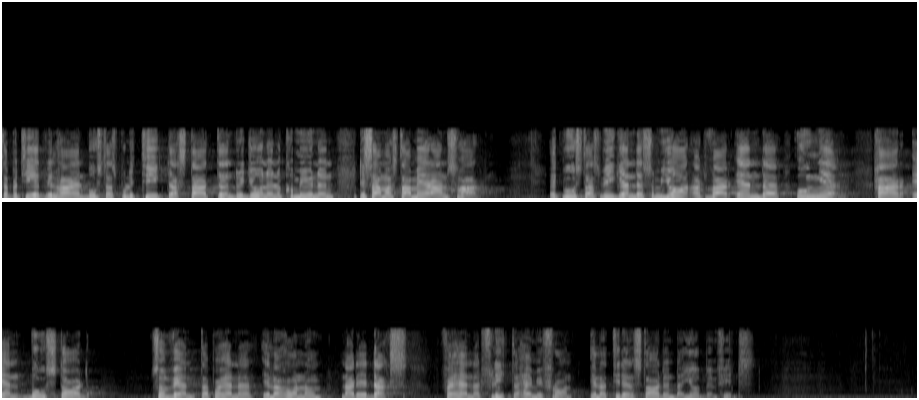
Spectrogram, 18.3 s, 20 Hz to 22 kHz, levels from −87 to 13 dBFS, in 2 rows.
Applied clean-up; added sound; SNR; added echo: none; none; none; none.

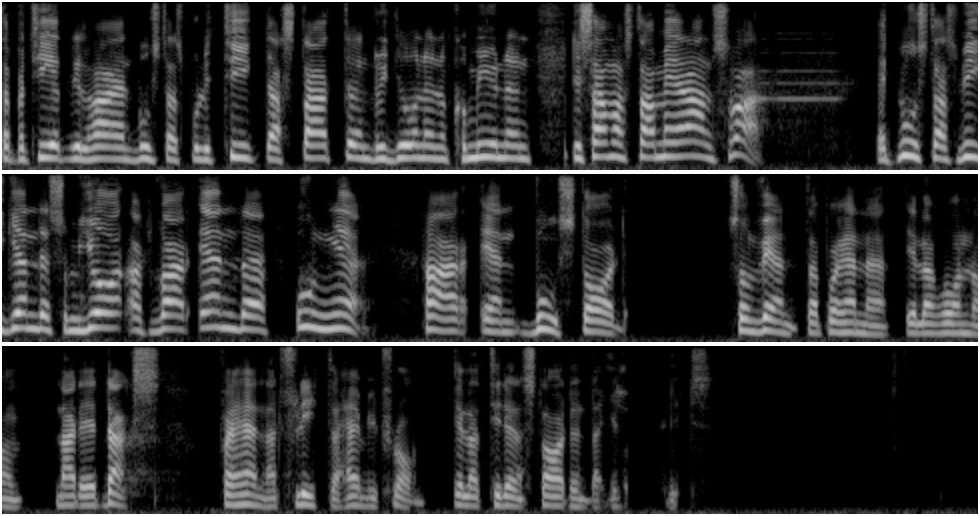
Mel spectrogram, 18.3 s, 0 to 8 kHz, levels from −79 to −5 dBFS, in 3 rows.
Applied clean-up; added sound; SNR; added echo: neural diffusion model UNIVERSE++.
